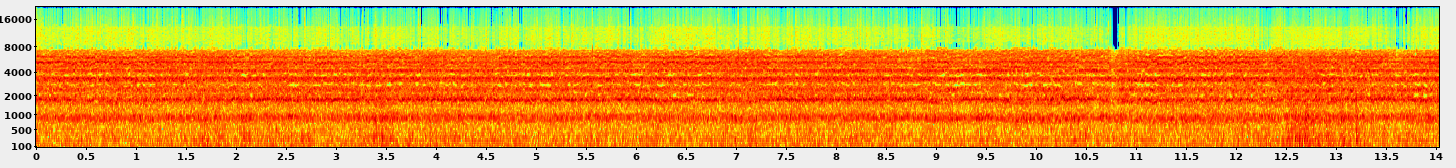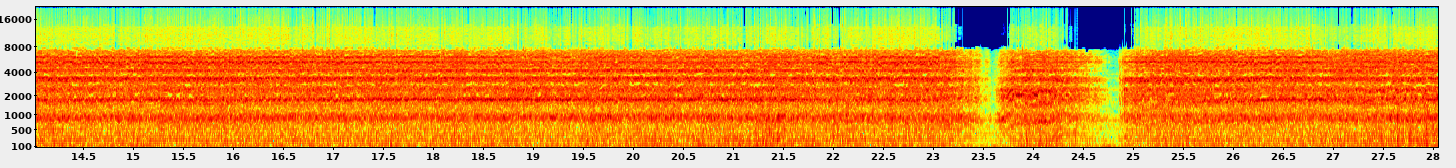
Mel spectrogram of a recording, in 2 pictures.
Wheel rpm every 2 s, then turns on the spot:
230, 230, 230, 230, 230, 220, 230, 220, 230, 240, 230, 140, 120, 220.
none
